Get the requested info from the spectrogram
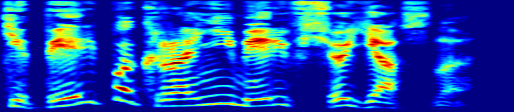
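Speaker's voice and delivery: lightly voiced drunk jeer; a hint of drunken smugness; slurred cynical barfly. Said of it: "пьяным голосом сказал". (пьяным голосом, слегка)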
